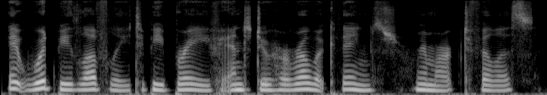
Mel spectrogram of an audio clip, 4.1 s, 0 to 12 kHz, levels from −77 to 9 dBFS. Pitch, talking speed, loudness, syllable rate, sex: 195 Hz, 190 wpm, -20 LUFS, 5.3 syllables/s, female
